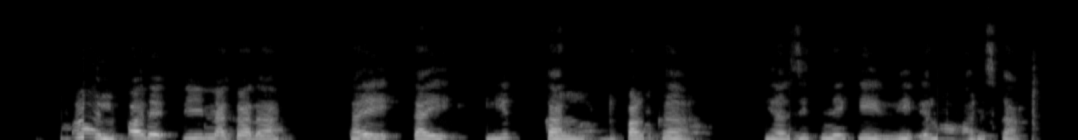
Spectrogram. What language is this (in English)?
Gidar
